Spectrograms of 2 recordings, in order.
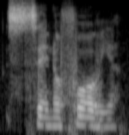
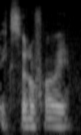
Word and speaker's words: xenofobia: هنا نقطة ملحوظة: في حالة الكلمة بدأت ب X إذا تنطق اس. فمثلا أقول xenofobia وليست xenofobia. Es un gran error.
